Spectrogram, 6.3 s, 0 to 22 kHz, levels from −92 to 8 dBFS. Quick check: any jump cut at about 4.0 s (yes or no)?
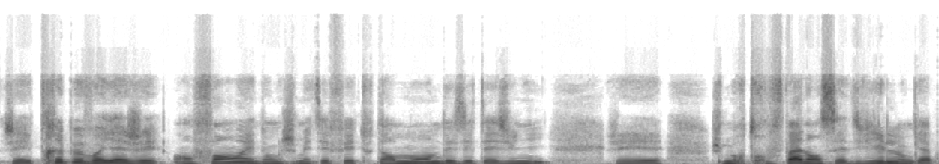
yes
